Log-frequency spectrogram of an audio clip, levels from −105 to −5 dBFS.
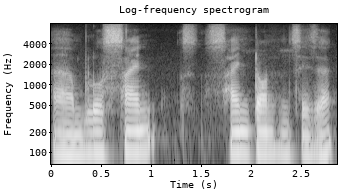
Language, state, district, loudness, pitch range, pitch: Kokborok, Tripura, Dhalai, -19 LUFS, 95-100 Hz, 100 Hz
